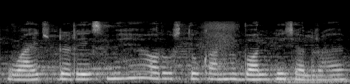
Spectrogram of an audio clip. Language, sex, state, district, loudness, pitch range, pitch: Hindi, female, Bihar, West Champaran, -17 LUFS, 230-255 Hz, 245 Hz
